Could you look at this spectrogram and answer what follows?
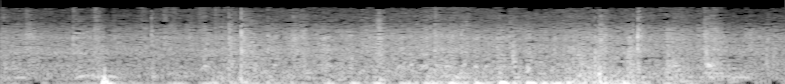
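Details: Homing pigeons kept for racing, heard during their feeding routine. Soft, low coos sound beneath busy tapping and clattering noises.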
